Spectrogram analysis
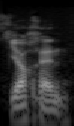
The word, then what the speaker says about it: Jochen: Hello, I pronounce it really bad, right? it's Jochen. Jochen.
